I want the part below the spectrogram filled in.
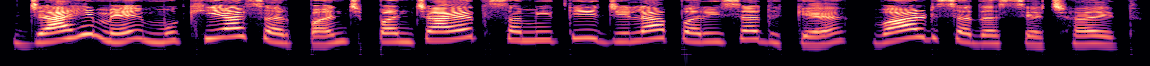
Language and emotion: Maithili, neutral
